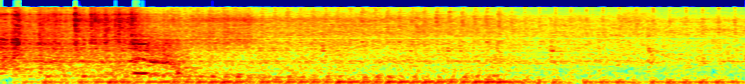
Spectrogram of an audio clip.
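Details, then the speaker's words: Honda Scoopy FI automatic scooter that used to stall on throttle release: after adjusting the idle air setting, with the key cycled off/on and no throttle, a low, even putter holds steady without dying; fixed, idling properly. "Oke sudah sembuh P Ya sudah bisa langsam"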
